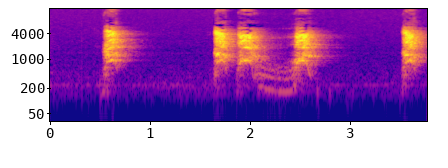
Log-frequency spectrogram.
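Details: Playing husky and corgi puppies give bright, yappy barks, one alone, then a quick run of three, and a final yip after a pause; a low steady hum sits in the background.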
